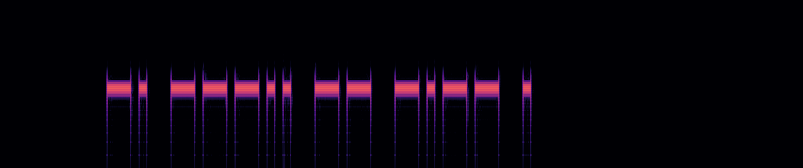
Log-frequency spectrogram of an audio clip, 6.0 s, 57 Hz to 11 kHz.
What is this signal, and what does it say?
Morse code, heard as a keyed tone, about 20 wpm, 700 Hz. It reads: N8MYE
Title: USA Call Signs - 5 Characters - Repeated 2x - 20wpm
